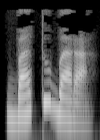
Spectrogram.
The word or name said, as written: batu bara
